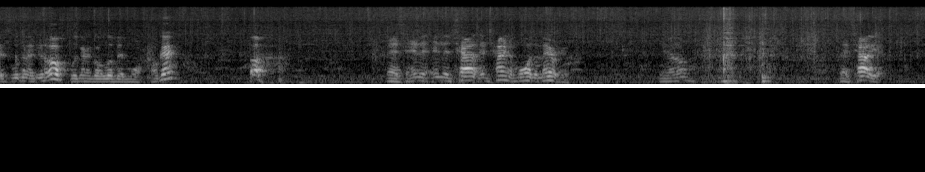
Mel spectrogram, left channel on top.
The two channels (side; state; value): right; silent; digital silence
